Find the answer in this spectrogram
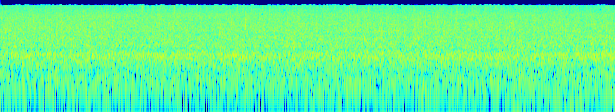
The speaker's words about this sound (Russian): звук дождя. Не дай бог кому оказаться на улице в такую погоду.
